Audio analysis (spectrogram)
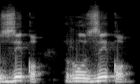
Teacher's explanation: زا کو جب قاف سے ملانا ہے تو قلقلہ کرنا ہے، قلقلہ کہتے ہیں ہلانا، آواز کا وائبریٹ ہونا، آواز کا باؤنس ہونا، آواز کا دوبارہ لوٹنا، یہ قلقلہ کہلاتا ہے۔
